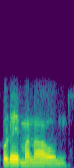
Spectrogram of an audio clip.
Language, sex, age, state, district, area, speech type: Telugu, male, 18-30, Telangana, Hyderabad, urban, conversation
